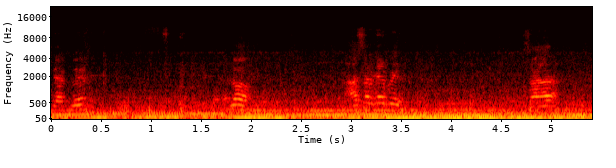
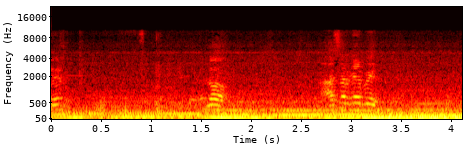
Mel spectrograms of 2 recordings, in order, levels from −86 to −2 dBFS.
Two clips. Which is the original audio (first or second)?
second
